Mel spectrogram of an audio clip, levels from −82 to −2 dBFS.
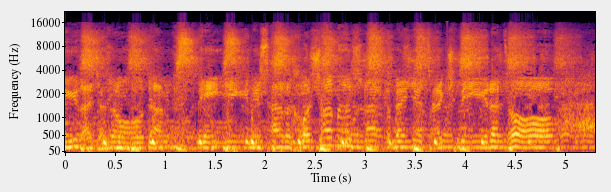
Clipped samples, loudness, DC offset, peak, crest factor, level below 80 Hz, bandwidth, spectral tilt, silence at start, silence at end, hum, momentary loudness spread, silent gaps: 0.8%; -8 LUFS; under 0.1%; 0 dBFS; 10 dB; -30 dBFS; over 20 kHz; -3.5 dB/octave; 0 s; 0 s; none; 2 LU; none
